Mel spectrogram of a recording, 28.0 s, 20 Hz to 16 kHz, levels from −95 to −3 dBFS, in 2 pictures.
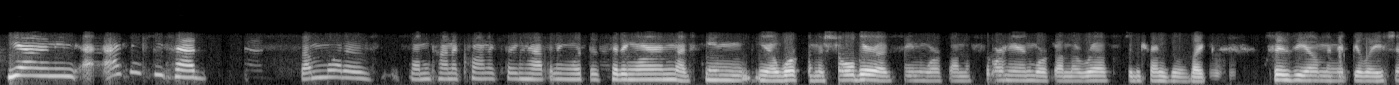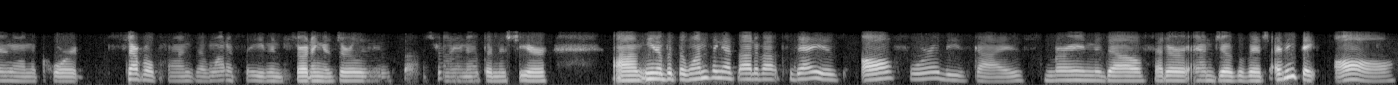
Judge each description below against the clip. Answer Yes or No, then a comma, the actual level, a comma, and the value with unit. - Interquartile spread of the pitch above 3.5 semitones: Yes, average, 5.3 semitones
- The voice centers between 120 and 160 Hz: No, medium, 175 Hz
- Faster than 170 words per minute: Yes, average, 185 wpm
